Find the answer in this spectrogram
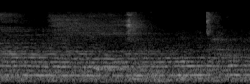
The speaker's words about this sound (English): They have some, I'm in a mall, as I said, and they had some electric train loaded with little kids driving around playing music, so I wanted that to pass.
